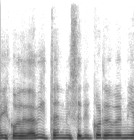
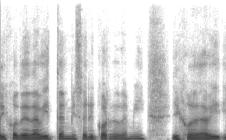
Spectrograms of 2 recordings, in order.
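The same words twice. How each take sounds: First: Higher, fast pleading cry; desperate crying out. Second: Mild mock cry of the blind man, barely raised; a blind man calling after Jesus, only hinted; retold crying out. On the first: Retold or imitated. Preacher voicing the blind man crying out to Jesus, higher and fast. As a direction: beg for mercy, pitch climbing and rushed. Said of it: "él clamaba y gritaba". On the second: Preacher retelling the blind beggar's cry, lightly voiced. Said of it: "estaba detrás de Jesús gritando".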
